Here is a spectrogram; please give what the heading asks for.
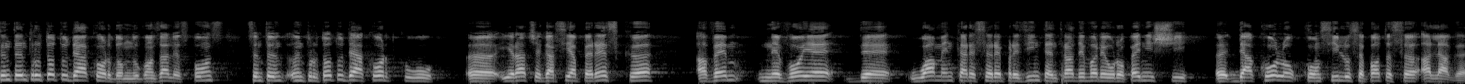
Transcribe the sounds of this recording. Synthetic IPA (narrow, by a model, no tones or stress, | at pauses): sɨnt̪ɨnt̪ɾut̪o̞t̪uld̪e̞ako̞rd̪̚d̪o̞mnulɡo̞nzalespunsː | ɨnt̪ɨɨnt̪ɾut̪o̞t̪uld̪e̞ako̞rd̪ku | əiɾat͡ʃe̞ɡarsijape̞ɾe̞skə | ave̞mne̞vo̞je̞d̪e̞wame̞nʲkaɾe̞səɾe̞pɾe̞zint̪eɨnt̪ɾad̪e̞vəɾe̞uɾo̞pe̞niʃi | d̪e̞ako̞lo̞ko̞nsilʲjusəpoat̪əsəʔaleaɡə̰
